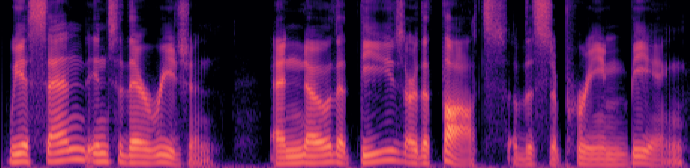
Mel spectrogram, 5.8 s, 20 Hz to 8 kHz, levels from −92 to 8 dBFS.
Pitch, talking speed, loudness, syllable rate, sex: 120 Hz, 165 wpm, -22 LUFS, 4.4 syllables/s, male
